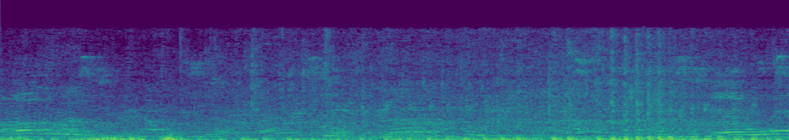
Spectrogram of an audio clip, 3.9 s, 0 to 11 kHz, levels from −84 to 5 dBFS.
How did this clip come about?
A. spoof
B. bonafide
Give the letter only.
B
